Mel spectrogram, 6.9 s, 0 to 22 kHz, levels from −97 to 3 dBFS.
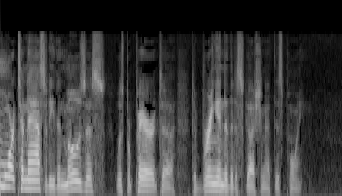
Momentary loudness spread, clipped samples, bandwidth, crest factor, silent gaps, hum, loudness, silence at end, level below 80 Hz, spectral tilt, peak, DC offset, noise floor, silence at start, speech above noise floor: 18 LU; under 0.1%; 11 kHz; 20 dB; none; none; -24 LUFS; 0.85 s; -66 dBFS; -5.5 dB/octave; -6 dBFS; under 0.1%; -67 dBFS; 0 s; 42 dB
